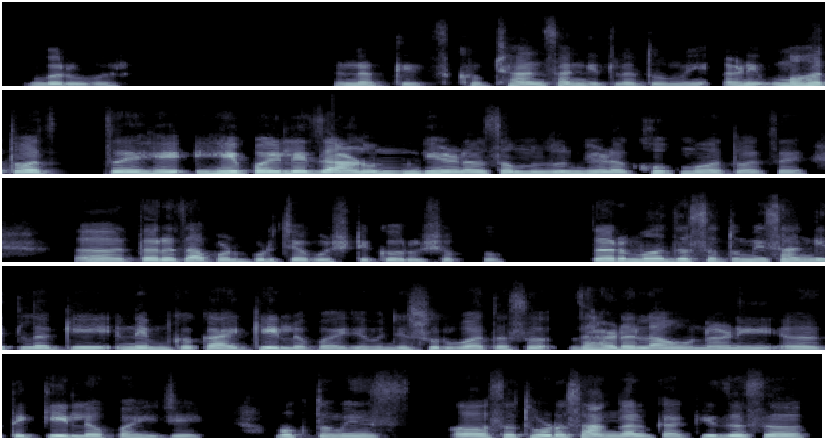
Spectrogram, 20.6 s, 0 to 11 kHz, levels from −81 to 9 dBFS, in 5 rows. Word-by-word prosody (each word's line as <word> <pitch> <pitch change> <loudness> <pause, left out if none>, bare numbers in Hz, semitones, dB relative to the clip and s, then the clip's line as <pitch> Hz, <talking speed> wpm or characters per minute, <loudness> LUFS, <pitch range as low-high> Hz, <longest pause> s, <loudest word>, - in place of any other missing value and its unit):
बरोबर. 160 -5 -3 1.1
नक्कीच 180 -3 -5
खूप 205 -3 -8
छान 190 -2 +1
सांगितलं 170 -4 -3
तुम्ही 170 +2 -6
आणि 185 0 +1
महत्वाचं 200 -2 +2
आहे 195 - +5
हे, 190 0 +4 0.2
हे 210 +4 +7
पहिले 215 0 +7
जाणून 200 +3 +4
घेणं, 200 -2 +3
समजून 190 -1 0
घेणं 190 -1 +1
खूप 220 -3 -2
महत्वाचं 165 -6 -3
आहे. 160 - -5 0.5
अ, 170 +2 0
तरच 195 +3 +3
आपण 195 -3 0
पुढच्या 185 -1 -3
गोष्टी 170 +1 -7
करू 160 -3 -3
शकतो. 130 -2 -10 0.5
तर 235 +1 +6
मग 250 0 +3
जसं 240 +2 0
तुम्ही 255 0 -2
सांगितलं 210 -3 0
की 205 0 0
नेमकं 195 0 0
काय 185 -1 +3
केलं 175 -4 +2
पाहिजे 155 0 -5
म्हणजे 170 +1 -5
सुरुवात 175 -2 -2
असं 175 0 -2 0.2
झाडं 195 -3 +2
लावून 160 -1 -1
आणि 160 +1 -3
अ, 170 -1 -1
ते 185 - +3
केलं 175 -3 +4
पाहिजे. 155 -3 -4 0.4
मग 240 +1 +1
तुम्ही 270 0 -1
स 265 - -20 0.3
असं 200 +4 +3
अ - - -2
थोडं 225 0 +5
सांगाल 195 -2 +3
का? 165 - 0
की 200 - +1
जसं 205 +2 +2
190 Hz, 165 wpm, -22 LUFS, 170-205 Hz, 1.1 s, हे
